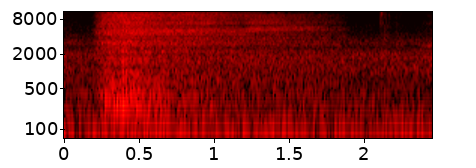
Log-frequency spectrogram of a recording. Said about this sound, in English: We're just breathing our normal breathing right now. Look up and down around. Then take a deep breath in and notice what you smell.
